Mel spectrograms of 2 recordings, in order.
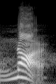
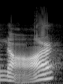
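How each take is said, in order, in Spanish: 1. La palabra se dice con un tono que no es el tercero. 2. La palabra se dice con el tercer tono. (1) "Ta zai nar es que él está allí" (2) "El tercer tono en nar hace que tengamos el pronombre interrogativo. Ta zai nar es una pregunta"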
